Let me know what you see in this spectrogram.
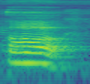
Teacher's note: अ के उच्चारण में जीभ की स्थिति सामान्य रहती है जीभ ऊपर की ओर नहीं उठती है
